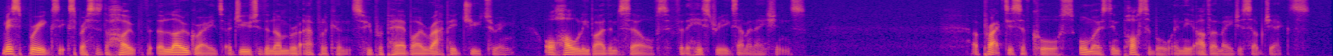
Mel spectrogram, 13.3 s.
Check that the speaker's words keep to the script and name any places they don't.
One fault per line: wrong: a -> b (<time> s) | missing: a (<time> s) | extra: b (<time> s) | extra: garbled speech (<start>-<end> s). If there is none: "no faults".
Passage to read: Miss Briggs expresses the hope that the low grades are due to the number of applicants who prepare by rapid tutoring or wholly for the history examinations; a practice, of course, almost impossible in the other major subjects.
extra: by themselves (5.9 s)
